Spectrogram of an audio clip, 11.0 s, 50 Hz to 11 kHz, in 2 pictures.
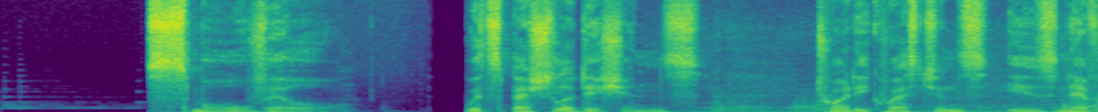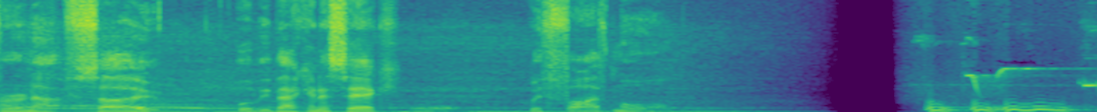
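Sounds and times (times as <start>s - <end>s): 
speech: 0.9s - 1.7s, 2.3s - 8.9s
owl hooting: 10.1s - 10.9s.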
